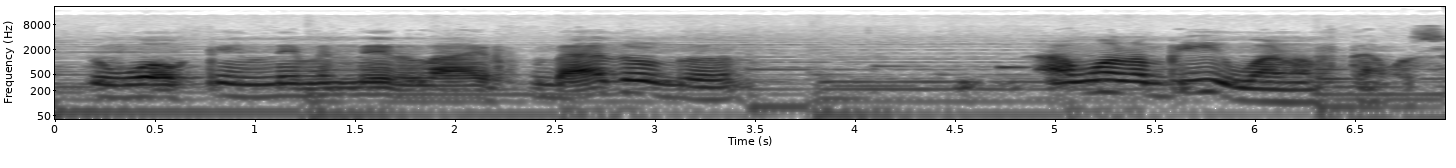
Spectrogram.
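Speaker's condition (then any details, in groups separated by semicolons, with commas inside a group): Multiple sclerosis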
